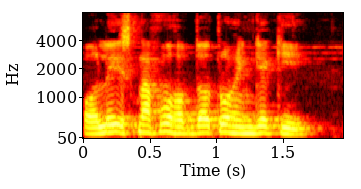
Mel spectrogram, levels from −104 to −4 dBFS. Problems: background sounds at intervals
